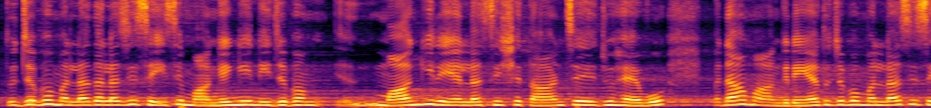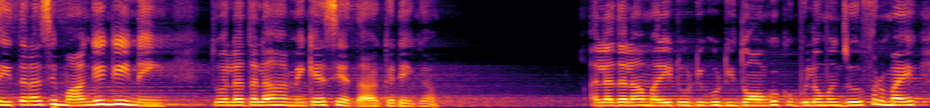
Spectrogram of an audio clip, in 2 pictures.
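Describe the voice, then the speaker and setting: A woman with a fairly high voice teaching Quran recitation, patiently drawing out each syllable for students to repeat. Her voice carries a long reverb, as in a hall. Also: fairly even intonation, a little mellow. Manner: patient, repeats each sound slowly and drawn out for learners to copy. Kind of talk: online tajweed lesson.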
